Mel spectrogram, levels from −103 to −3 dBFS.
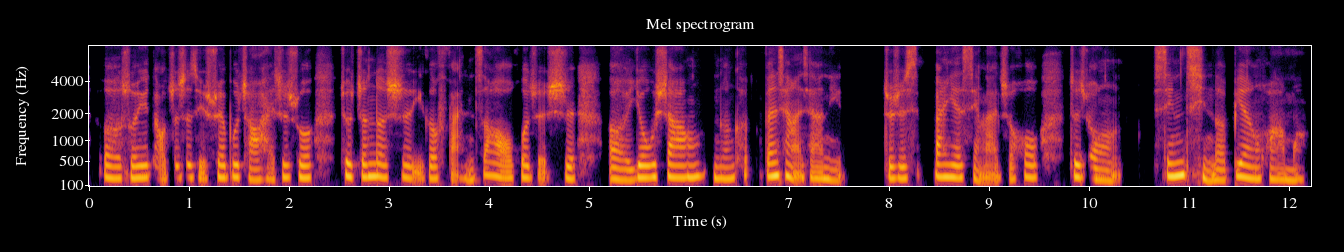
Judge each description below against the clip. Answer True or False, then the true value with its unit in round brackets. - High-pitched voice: True (205 Hz)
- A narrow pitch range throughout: True (2.2 semitones)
